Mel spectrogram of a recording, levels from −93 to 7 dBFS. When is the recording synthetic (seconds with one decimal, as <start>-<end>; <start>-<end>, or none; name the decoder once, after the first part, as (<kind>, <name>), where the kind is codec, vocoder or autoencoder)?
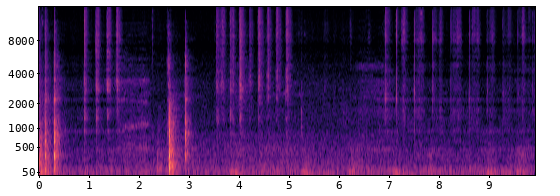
0.5-1.7 (codec, SNAC); 6.7-9.9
